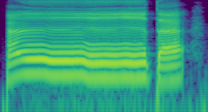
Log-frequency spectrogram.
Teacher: Ketika dia disamarkan dan didengungkan, pelafalannya sambil bersiap-siap melafalkan huruf ta nih. Anta, tuh lidah kita dia ngegantung kan? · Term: ikhfa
